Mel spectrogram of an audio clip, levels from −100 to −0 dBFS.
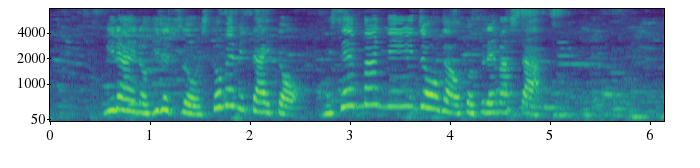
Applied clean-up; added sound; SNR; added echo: classical method WPE with log-MMSE.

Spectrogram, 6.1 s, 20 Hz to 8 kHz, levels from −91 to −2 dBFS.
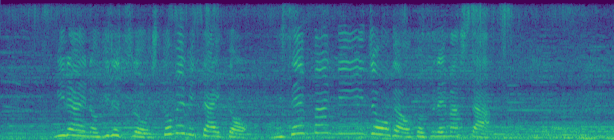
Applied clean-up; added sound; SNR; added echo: none; Buzz; 16 dB; reverberation time 0.5 s.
